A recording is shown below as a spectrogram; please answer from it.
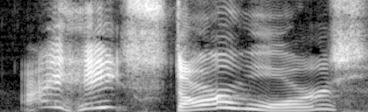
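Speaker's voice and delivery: put-on very high, very slow, loud kid voice. Retelling a kid's comment at the movies: imitating a kid at full volume. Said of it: "full volume goes".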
